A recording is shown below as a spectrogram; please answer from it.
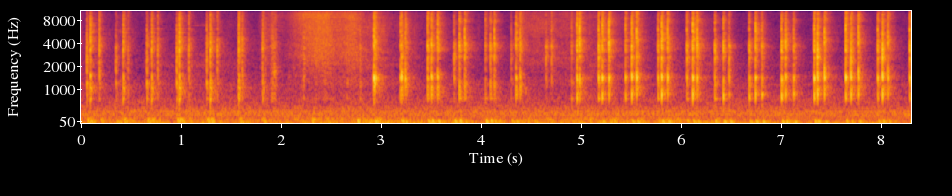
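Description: Long metallic nails tap and scratch the printed cardboard end disc of a small black satin ribbon spool held in the hand. About 32 quick, dry, clicky taps come in an uneven rapid rhythm, with a brief hissy scratch near the two-second mark. Many taps carry a faint hollow tone and die away almost instantly.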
